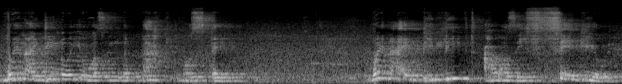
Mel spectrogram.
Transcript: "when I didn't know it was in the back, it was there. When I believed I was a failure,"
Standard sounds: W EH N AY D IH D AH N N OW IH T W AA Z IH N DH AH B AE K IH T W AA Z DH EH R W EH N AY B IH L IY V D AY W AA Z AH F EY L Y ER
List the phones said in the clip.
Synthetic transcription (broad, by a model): W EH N AY D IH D N N OW IH T W AA Z IH N DH AH B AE K IH T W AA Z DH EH W EH N AY B IH L IY V D AY W AA Z AH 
